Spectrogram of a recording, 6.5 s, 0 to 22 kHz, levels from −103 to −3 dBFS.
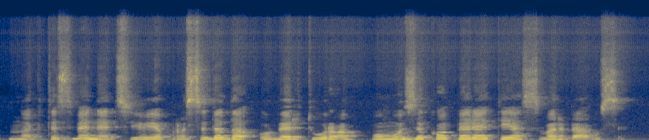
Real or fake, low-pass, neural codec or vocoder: real; 19.8 kHz; none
